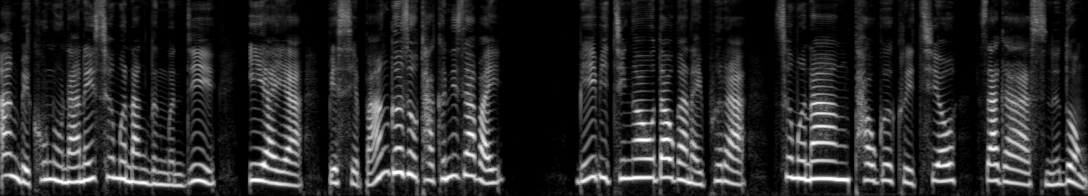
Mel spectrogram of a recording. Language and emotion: Bodo, surprised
